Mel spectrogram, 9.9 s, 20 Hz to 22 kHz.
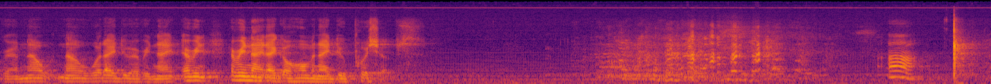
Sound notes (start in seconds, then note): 5.8 laughter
